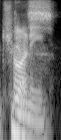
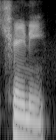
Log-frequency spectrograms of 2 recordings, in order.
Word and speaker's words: Chani: Or Chani. Yes. Frank Herbert says Cheney.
